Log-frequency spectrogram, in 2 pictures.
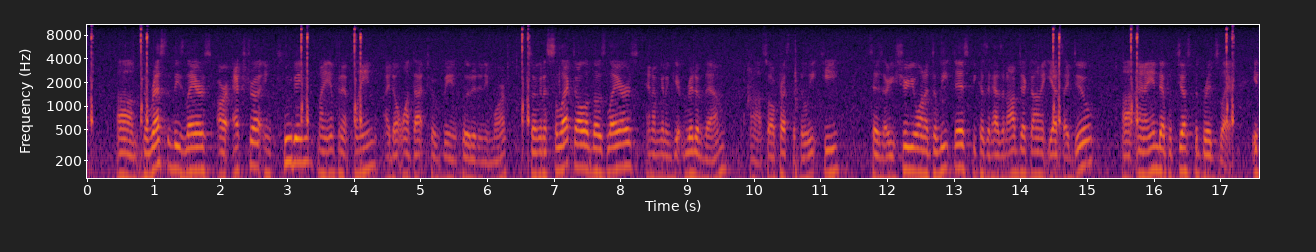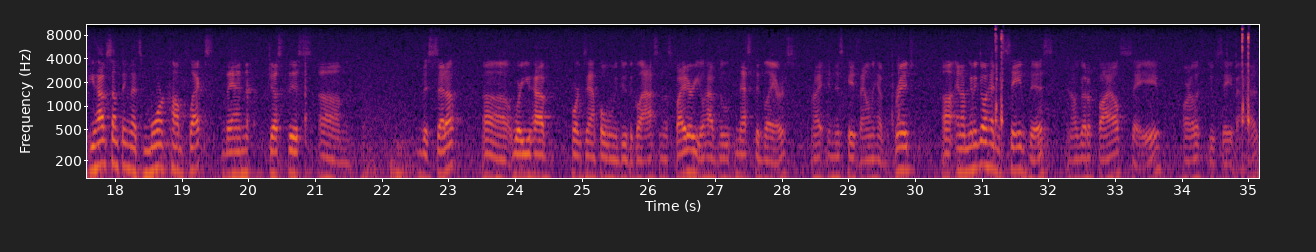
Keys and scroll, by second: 10.4 Delete.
